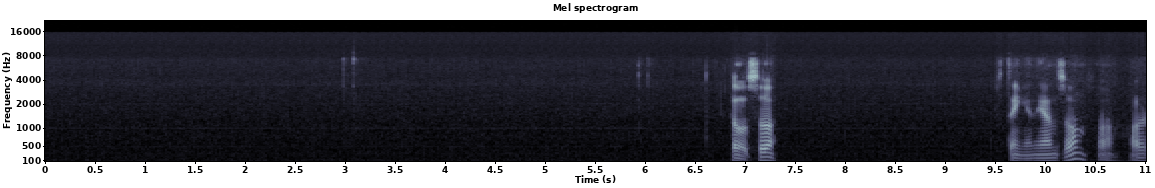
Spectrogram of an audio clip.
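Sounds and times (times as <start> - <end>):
computer mouse double click: 3.0 - 3.2, 5.9 - 6.7.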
